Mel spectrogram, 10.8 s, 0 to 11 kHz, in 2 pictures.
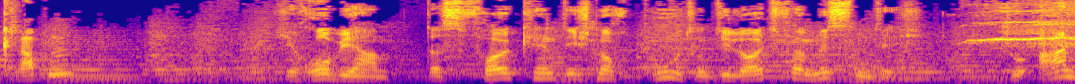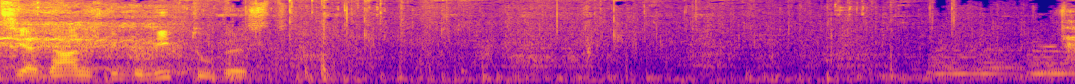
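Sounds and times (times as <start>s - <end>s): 
speech: 0.1s - 0.5s, 1.3s - 7.2s
horse hooves clip-clopping as rider rides away: 4.8s - 10.7s.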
